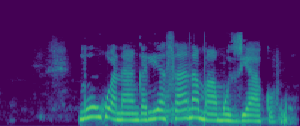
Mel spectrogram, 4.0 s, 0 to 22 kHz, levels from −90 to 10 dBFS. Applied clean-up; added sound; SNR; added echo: none; none; none; none.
